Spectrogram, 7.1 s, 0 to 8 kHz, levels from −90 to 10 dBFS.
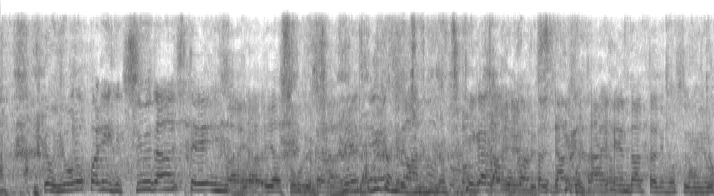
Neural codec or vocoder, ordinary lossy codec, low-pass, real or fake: vocoder, 22.05 kHz, 80 mel bands, WaveNeXt; none; 7.2 kHz; fake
